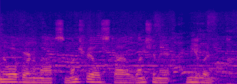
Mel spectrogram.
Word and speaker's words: Mile End: burnhamoff's Montreal style luncheonette Milan as in the French pronunciation he was a young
